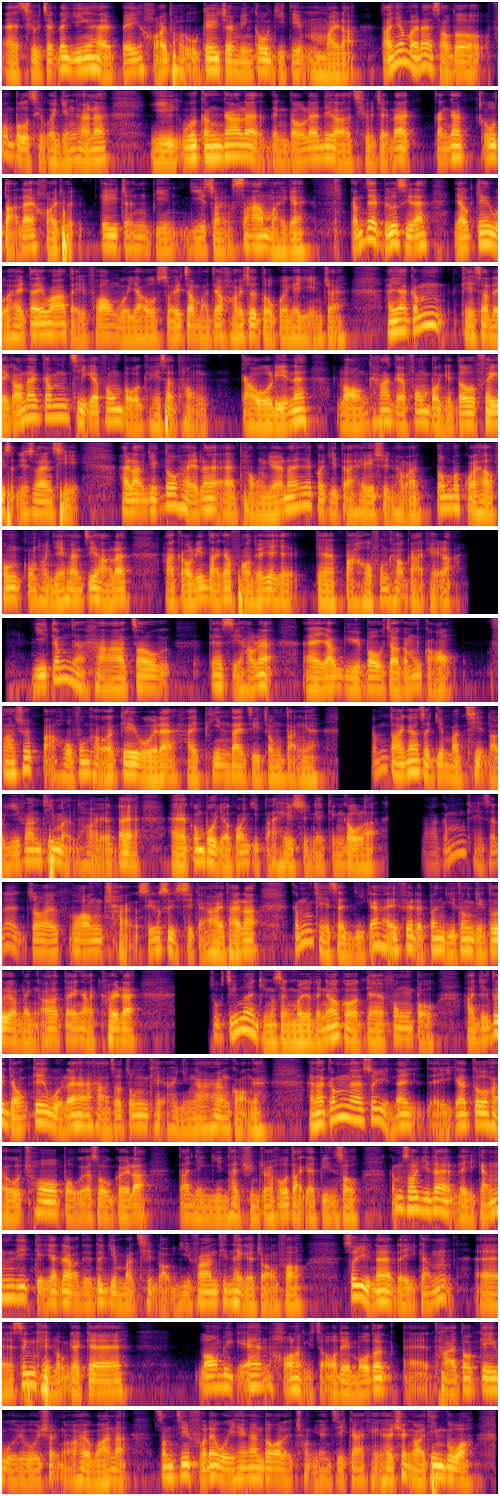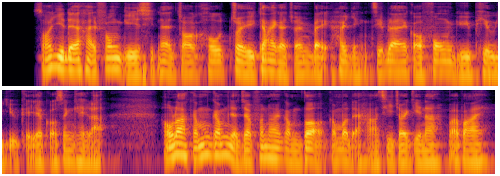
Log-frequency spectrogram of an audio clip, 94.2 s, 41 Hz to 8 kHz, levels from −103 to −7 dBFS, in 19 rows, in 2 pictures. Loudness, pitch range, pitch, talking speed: -22 LUFS, 90-115 Hz, 100 Hz, 290 characters per minute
